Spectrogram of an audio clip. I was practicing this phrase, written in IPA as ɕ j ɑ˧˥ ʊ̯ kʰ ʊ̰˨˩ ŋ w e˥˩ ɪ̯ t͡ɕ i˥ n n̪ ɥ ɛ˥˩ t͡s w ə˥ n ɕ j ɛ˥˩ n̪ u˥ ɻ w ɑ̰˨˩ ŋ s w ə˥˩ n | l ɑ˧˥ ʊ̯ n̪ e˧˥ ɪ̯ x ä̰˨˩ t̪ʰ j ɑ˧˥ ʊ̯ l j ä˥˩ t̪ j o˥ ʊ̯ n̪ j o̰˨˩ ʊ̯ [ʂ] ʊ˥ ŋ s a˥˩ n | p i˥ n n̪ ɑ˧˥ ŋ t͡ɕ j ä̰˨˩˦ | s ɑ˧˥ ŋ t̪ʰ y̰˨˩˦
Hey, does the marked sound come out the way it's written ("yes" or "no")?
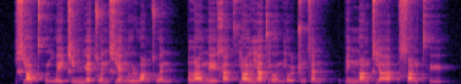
no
